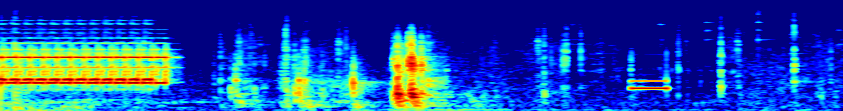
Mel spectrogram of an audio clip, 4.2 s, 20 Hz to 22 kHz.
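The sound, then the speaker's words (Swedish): A home telephone rings in the evening with a fast electronic trill for under a second, followed by handling clatter and rustling, then a brief two-tone beep near the end. “Lite senare, det är mörkt ute, Sydney vaknar av att telefonen ringer och klockan är nu 20 över 7.”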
